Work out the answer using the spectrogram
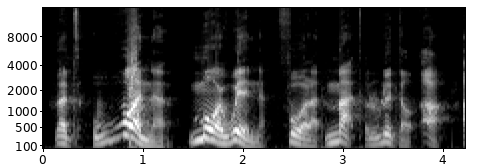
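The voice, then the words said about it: Count from Sesame Street impression. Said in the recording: “an impression that I'm good at ... The count from Sesame Street ... it has to be as the count ... That's the one he said he's good at.”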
